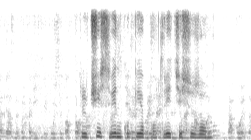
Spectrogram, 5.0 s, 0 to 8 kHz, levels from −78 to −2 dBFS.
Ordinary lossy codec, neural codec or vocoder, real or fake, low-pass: none; none; real; 7.2 kHz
